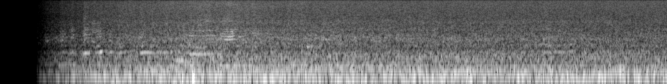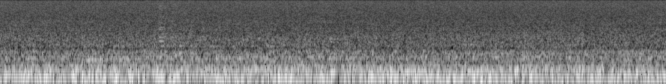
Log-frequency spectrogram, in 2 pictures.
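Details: Bees recorded outdoors in Heiden, Switzerland: a soft, steady low hum of buzzing wings that continues without a break, with faint higher buzzy tones drifting in and out over a quiet background.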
